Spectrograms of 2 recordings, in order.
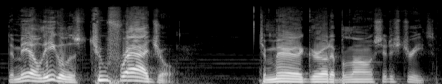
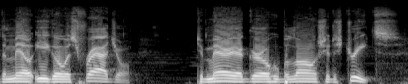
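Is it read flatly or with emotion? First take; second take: with emotion; flatly. First: It is read with feeling and expression. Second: It is read flatly, without emotion.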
